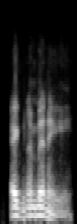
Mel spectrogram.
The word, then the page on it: ignominy: American English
